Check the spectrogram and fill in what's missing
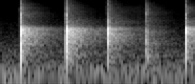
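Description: Five sharp hand claps ring out close to the microphone at a steady, slightly uneven pace, each a crisp isolated smack with no voices around them.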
